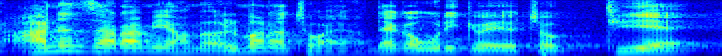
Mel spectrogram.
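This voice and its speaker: Middle-aged man, pastor preaching in a church, fairly high voice, long reverb tail. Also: fairly quick, gravelly. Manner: preaching with calls to the congregation and dramatic emphasis. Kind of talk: sermon. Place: church sanctuary.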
